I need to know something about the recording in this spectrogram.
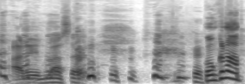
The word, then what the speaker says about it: कोंकणा: और आई am sure अगर आपको कोई पंजाबी मिले, वो हमेशा कंकना बोलेगा। कंकना, कोंकणा, क्यों साउथ में तो कणकणा नहीं भी बोले।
